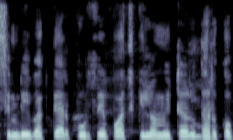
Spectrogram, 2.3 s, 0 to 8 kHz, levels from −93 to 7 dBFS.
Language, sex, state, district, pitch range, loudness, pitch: Hindi, male, Bihar, Saharsa, 130-135 Hz, -18 LUFS, 130 Hz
